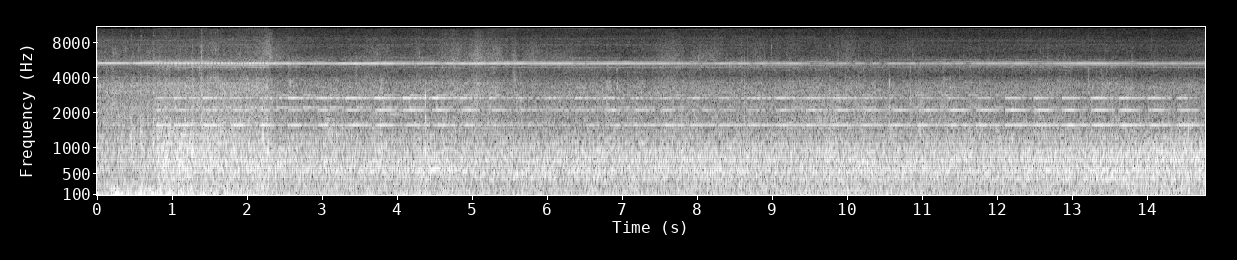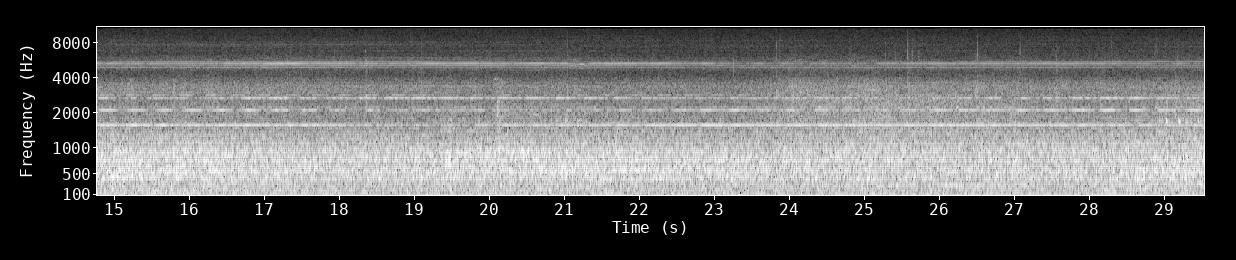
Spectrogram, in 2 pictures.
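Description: Long CN freight train of tank cars rolling slowly on jointed track with a steady rumble, and thin, high, steady squeals from the cars' wheels as it slows down.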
